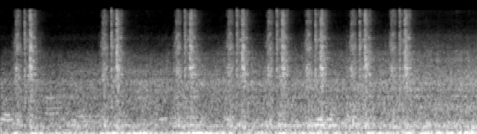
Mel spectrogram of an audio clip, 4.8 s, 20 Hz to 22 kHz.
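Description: Low rumble of an approaching PKP Cargo ET22 electric locomotive, heard from a distance, with a series of short, sharp hissing sounds, about eight of them over four seconds.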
